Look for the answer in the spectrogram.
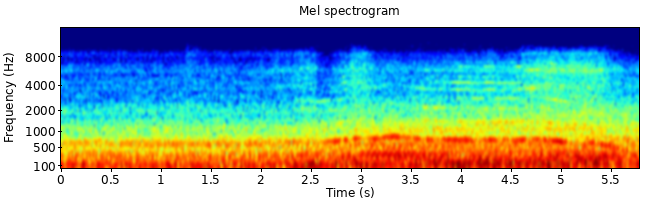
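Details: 2013 Ford F-150: thin off-pitch whistle climbing and falling with revs; failed turbocharger.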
